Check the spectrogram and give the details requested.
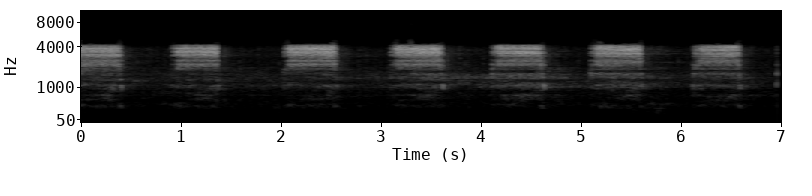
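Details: Owls at a nest with owlets on the evening of April 19, 2017, around 8 PM, as adults bring in food; harsh, breathy hissing bursts of about half a second, repeated steadily about once a second, eight in a row.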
